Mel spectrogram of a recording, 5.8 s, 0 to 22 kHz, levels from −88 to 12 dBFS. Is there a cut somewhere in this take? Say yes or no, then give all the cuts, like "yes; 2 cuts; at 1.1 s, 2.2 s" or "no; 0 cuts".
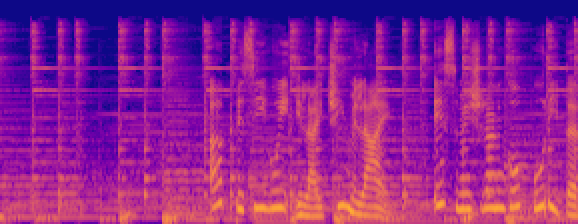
yes; 1 cut; at 1.5 s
